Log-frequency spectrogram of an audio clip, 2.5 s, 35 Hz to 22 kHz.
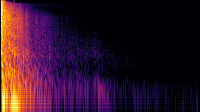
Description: weap_romeo870_fire_plr_01.ogg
